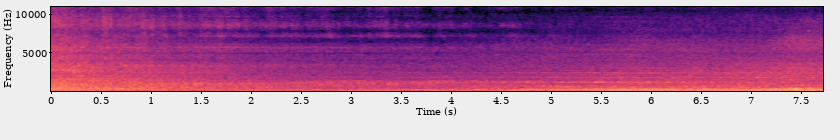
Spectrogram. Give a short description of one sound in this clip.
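A passenger train rolls in with a rising electric hum.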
